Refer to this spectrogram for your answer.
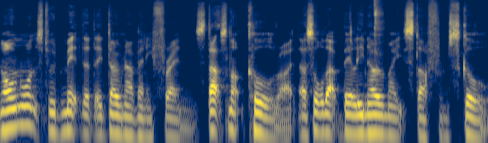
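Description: This man speaks with a Welsh accent. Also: very clean recording, silent background. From Wales. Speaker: mental health podcast host. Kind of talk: casual chat.

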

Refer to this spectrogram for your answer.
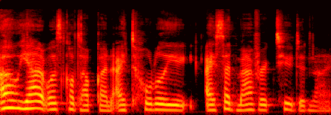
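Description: In a very clean recording with a silent background, a woman with an American accent and an unremarkable speaking voice talks at a moderate pace, medium in pitch with ordinary pitch variation. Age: 20s. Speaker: podcast co-host. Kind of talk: casual chat.

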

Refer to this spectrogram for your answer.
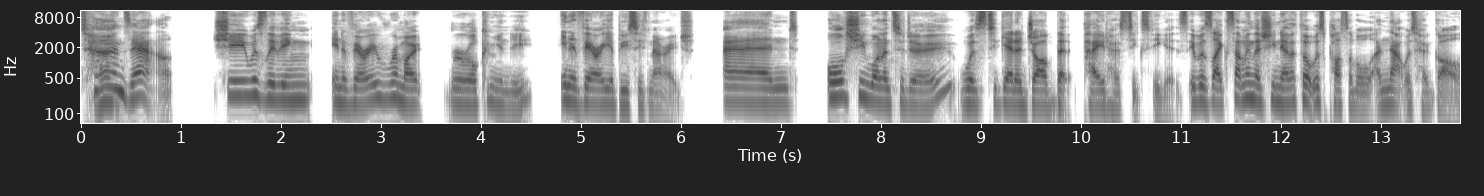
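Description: Lively in intonation, a woman talks at a fairly quick pace with a fairly low pitch. The recording is very clean and silent behind her, dry and close with no echo. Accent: Australian. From Australia. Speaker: entrepreneur and former journalist. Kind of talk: interview.

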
